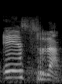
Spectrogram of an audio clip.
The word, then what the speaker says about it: Ezra: ¿No sabes que me llamo Ezra? Son dos sílabas. Ezra.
